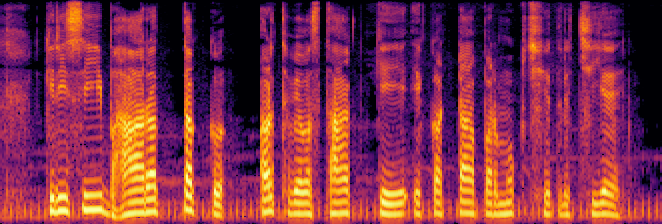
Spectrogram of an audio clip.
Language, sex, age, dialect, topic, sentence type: Maithili, male, 18-24, Eastern / Thethi, agriculture, statement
